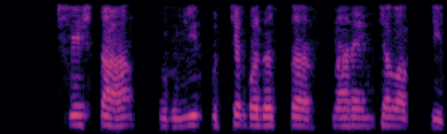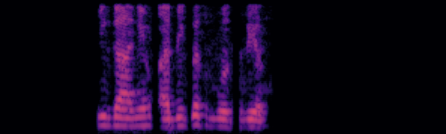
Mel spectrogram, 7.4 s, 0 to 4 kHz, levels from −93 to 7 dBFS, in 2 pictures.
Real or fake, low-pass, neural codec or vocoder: fake; 3.6 kHz; codec, 16 kHz, 16 kbps, FreqCodec, smaller model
